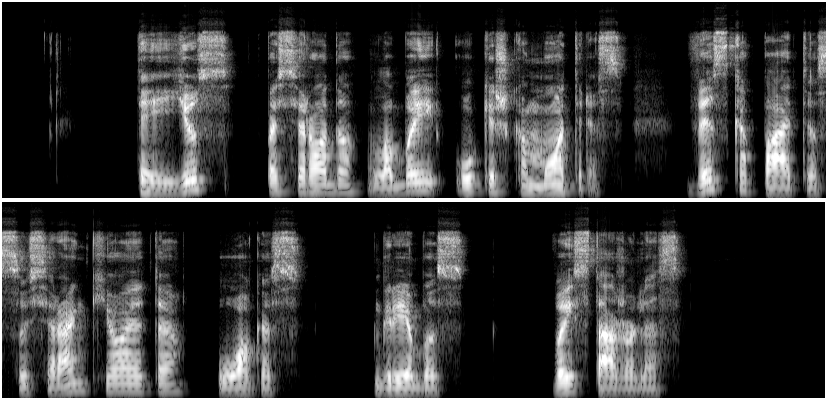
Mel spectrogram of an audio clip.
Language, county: Lithuanian, Vilnius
